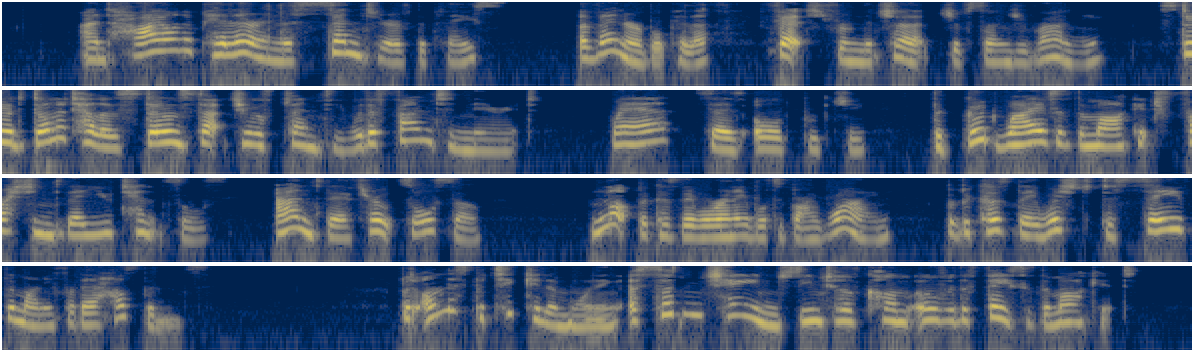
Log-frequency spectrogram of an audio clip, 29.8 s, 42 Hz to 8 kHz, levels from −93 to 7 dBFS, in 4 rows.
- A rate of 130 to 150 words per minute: No, average, 170 wpm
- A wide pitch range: Yes, wide, 6.3 semitones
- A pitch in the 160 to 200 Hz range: No, very high, 250 Hz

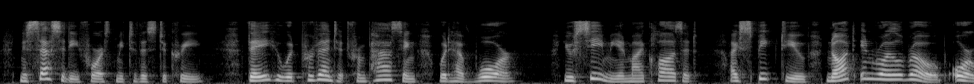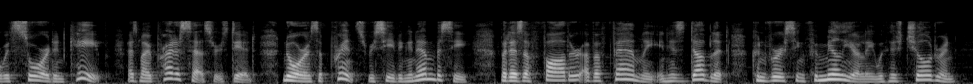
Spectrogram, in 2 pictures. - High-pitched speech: No, medium, 165 Hz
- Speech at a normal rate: Yes, average, 190 wpm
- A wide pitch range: Yes, wide, 6.8 semitones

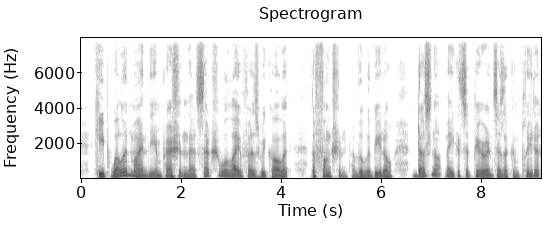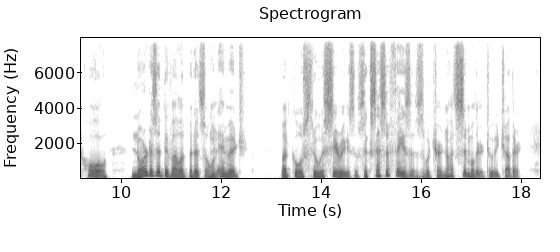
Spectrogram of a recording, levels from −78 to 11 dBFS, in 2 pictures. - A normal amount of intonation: No, wide, 6.0 semitones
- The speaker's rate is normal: Yes, average, 165 wpm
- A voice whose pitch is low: Yes, low, 115 Hz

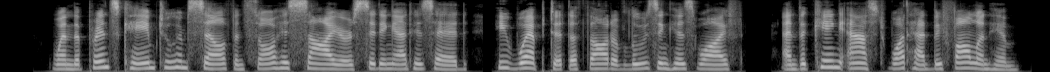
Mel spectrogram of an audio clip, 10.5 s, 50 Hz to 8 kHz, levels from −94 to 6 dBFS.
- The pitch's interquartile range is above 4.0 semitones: No, average, 2.8 semitones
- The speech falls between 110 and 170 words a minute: No, average, 185 wpm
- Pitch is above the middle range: Yes, high, 200 Hz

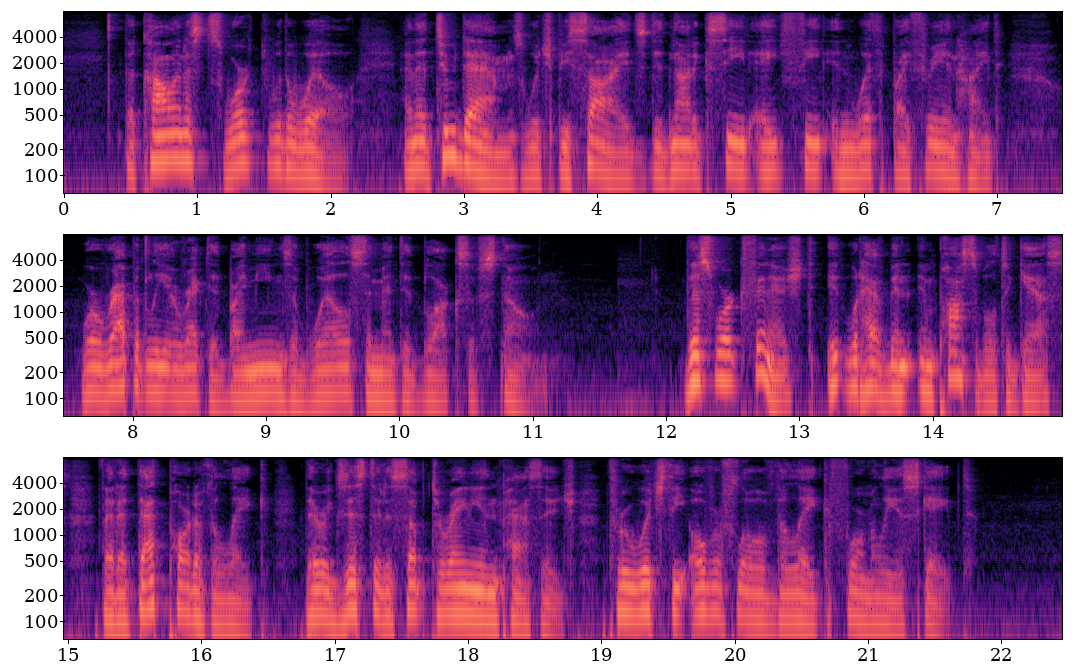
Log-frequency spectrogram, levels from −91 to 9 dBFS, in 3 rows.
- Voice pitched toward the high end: No, low, 110 Hz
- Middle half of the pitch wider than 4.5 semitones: Yes, average, 4.9 semitones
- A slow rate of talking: No, average, 175 wpm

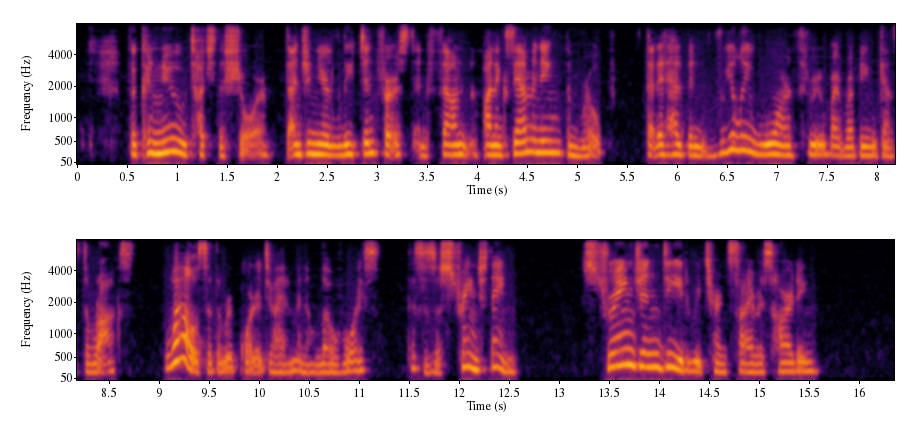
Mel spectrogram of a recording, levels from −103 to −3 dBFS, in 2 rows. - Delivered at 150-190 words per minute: Yes, average, 175 wpm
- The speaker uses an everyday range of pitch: Yes, average, 3.7 semitones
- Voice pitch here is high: Yes, high, 210 Hz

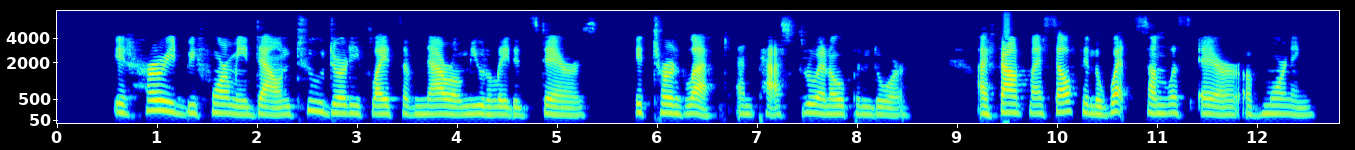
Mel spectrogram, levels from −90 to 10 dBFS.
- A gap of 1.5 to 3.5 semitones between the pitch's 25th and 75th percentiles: Yes, average, 2.8 semitones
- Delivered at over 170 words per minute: No, average, 145 wpm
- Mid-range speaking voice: Yes, medium, 170 Hz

